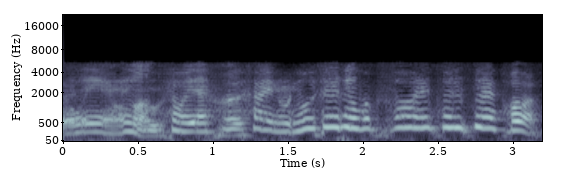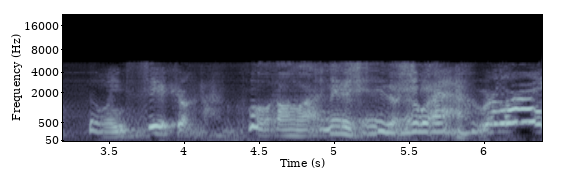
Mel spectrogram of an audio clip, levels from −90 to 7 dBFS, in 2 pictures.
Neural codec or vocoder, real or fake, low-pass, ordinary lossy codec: codec, 16 kHz, 0.5 kbps, FreqCodec, larger model; fake; 5.4 kHz; none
